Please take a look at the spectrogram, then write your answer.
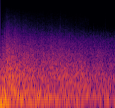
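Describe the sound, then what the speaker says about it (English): The robot Cortex blows up in a film, a loud, dense, rumbling explosion that roars continuously and slowly fades, with no voices over it. "And it exploded."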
